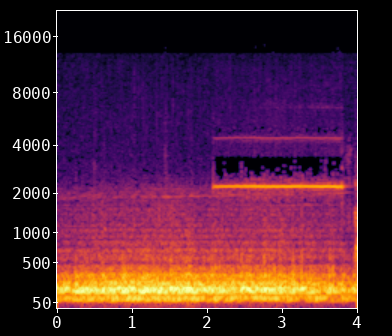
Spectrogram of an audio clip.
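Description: Low, steady rumble from an old-time radio drama's spaceship sound effect. About halfway through, a steady high electronic beep-like tone comes in and holds for under two seconds, stopping just before the ship's radio call begins.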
